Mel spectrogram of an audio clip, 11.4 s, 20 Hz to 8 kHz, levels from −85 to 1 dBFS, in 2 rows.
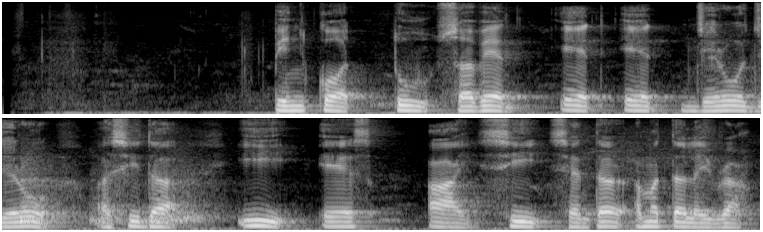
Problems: none marked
